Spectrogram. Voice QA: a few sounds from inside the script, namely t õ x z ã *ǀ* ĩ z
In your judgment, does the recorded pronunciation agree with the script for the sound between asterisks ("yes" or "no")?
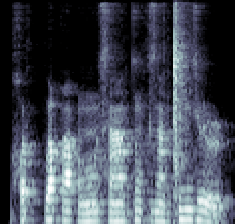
yes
